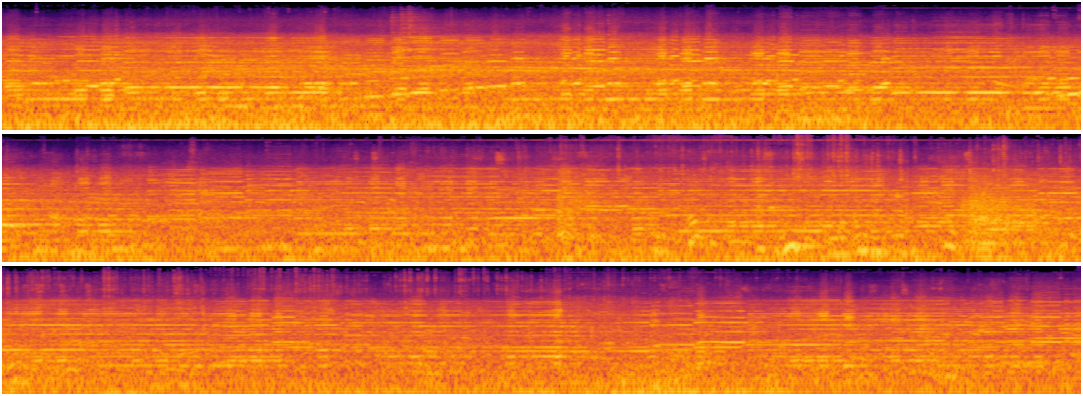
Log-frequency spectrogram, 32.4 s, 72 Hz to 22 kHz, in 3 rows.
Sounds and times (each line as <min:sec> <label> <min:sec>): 0:00.0 accordeon player 0:32.3
0:16.4 metal pipes handled by construction workers 0:27.3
